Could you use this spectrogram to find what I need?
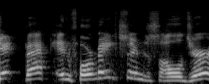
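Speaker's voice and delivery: high-pitched yelling. Retelling a Superboy scene where a colonel orders a soldier, imitating someone yelling. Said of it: "yelling at".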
